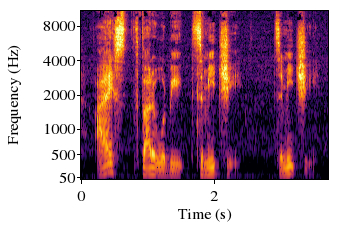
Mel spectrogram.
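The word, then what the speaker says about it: Tzimisce: even though he looked Shimonse. I've never heard it pronounced that way in my entire time. I've heard it pronounced Tsimichi, like as if it was Romanian. Tsimichi.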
